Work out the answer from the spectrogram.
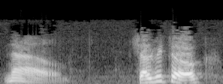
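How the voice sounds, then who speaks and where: An actor playing an urbane, calmly menacing crime boss in a vintage radio drama, mockingly polite and measured. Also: male voice, mid-range voice, loud music behind the voice, full character voice. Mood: smoothly menacing. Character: suave, sinister male crook boss, calmly menacing. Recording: tinny, noisy old radio recording.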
